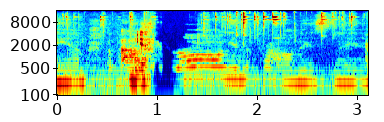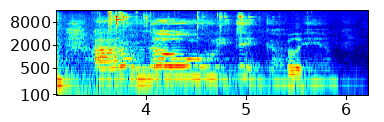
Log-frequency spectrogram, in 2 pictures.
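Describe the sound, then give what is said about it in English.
Car keys jangle in a short, bright metallic burst lasting about a second, then a person starts talking with the jingling gone. “Some keys, some car keys, ASMR.”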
